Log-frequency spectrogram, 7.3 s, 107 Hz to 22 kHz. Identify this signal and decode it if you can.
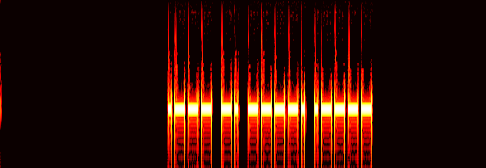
Morse code, heard as a keyed tone, about 24 wpm, 700 Hz. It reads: JN91
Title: Speed-Racing - Four Letter-Number Combinations - 20wpm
